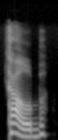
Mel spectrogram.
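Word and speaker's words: كلب: Qalb means heart, but kalb, with a light forward K, exactly like the English word kite, well, that means dog.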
